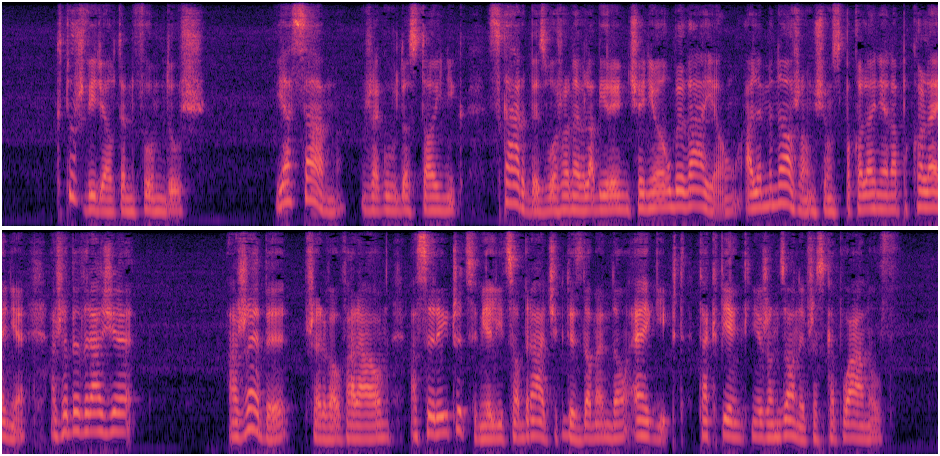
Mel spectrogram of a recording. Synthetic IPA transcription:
kt̪uʐvʲid͡ʑawt̪ɛnfund̪ṵʂ | jasamʐɛɡwd̪ɔst̪ɔjɲik | skaɾbɘ̰zwɔʐɔnɛvlabʲiɾɘɲt͡ɕɛɲɛubɘvajɔ̰̃w̃a̰lɛmnɔʐɔ̰̃w̃ɕɛ̃spɔkɔlɛɲanapɔkɔlɛɲɛ̰aʐɛbɘvɾaʑɛ | aʐɛbɘpʂɛɾva̰wfaɾaɔnasɘɾɘjt͡ʂɘt̪sɘmʲjɛlʲit̪sɔbɾad͡ʑɡd̪ɘzd̪ɔbɛnd̪ɔ̃w̃ʔɛɡʲipt̪ːakpʲjɛŋkɲɛʐɔnd̪zɔnɘpʂɛskapwanṵf

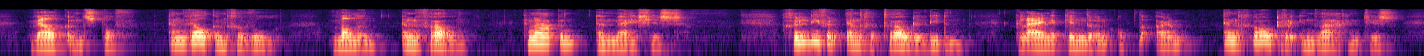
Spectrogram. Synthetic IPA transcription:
ʋɛlˠkənstɔf | ɛnʋɛlˠkənχəvulˠ | mɑnən | ɛnvrɑwən | knaːpənɛnmɛjʃəs | χəlivənɛnχətrɑwdəlidən | klɛjnəkɪndərənɔb̚dəʔɑrm | ɛnχrowtərəʔɪnʋaːχɪŋt͡ʃəs

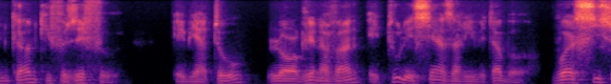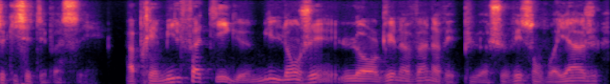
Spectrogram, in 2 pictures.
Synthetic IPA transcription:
ynkankʲifəzɛfø̰ | ebjɛ̃t̪olɔʁɡlenavanet̪ulesjɛ̃zaʁivɛt̪abɔ̰ːʁ | vwasisəkʲisɛt̪ʰɛpasḛ | apχɛmilfat̪ʰiɡmild̪ɑ̃ʒḛlɔʁɡlenavanavɛpʰya̰ʃəvesɔ̃vwajaʒ

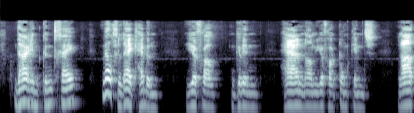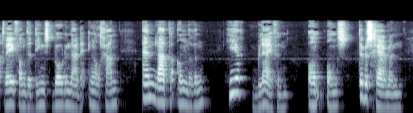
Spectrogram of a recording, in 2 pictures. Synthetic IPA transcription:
daːrɪnkɵntχɛj | ʋɛlˠχəlɛjkɦɛbən | jɵfrɑw | ɡʋɪn | hɛɹnɑmjəfrɑwtɔmkɪns | laːttʋejvɑndədinsdt̚bowdənːaːɹdəʔɛŋəlˠχaːn | ɛnlaːt̚dəʔɑndərən | hiːɹblɛjvən | ɔmɔnstəbəsχɛɹmən

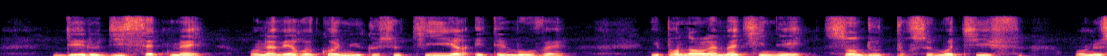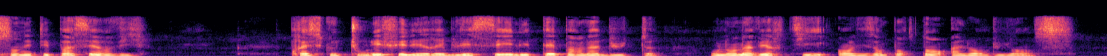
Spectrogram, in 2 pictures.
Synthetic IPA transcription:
d̪ɛləd̪isɛt̪mɛ | ɔ̃navɛʁəkɔnykəsət̪ʰiʁet̪ɛmɔvɛ | epɑ̃d̪ɑ̃lamat̪ʰinesɑ̃d̪ut̪̚puʁsəmɔt̪ʰif | ɔ̃nəsɑ̃net̪ɛpasɛʁvi | pχɛskət̪ulefed̪eʁebleselet̪ɛpaʁlabyt̪ | ɔ̃nɑ̃navɛʁt̪ʰiɑ̃lezɑ̃pɔʁt̪ɑ̃ʔalɑ̃bylɑ̰̃s

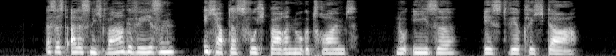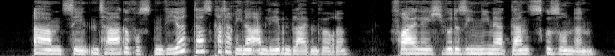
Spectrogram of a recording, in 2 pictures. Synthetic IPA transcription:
ʔɛsɪstʔaləsnɪçtv̥aːɐɡəveːzn̩ | ʔɪçhaːbəd̥asfʊɐçt̚b̥aːʁənuːɐɡətʁ̥ɔʏmt | luʔiːzə | ʔɪstv̥ɪɐkʰlɪçd̥aː | ʔamt͡seːntn̩tʰaːɡəvʊstn̩viːɐd̥askʰataʁiːnaʔamleːbn̩blaɪbn̩vʏɐɾə | fʁ̥aɪlɪçv̥ʏɐdəziːniːmeːɐɡant͡sɡ̥əzʊndən

